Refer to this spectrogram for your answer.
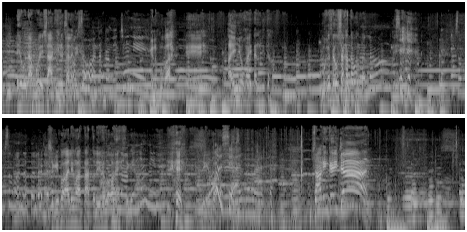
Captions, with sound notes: -There’s none, just bananas. -We’re already sick of it. -Is that so? -Yes. So you don’t want any? -It’s good for the body. -Maybe next time. [chuckles] We’re really sick of it. All right, Miss Martha, we’ll go ahead. -We don’t want any of it. -[chuckles] -All right. -Goodness, Miss Martha. Bananas for sale! [joyful music playing]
